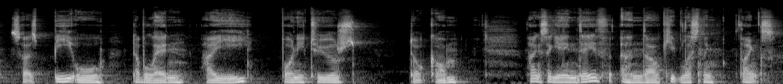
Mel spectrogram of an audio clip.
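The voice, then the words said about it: Genuine strong Scottish accent. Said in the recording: “that is not a Shrek Mike Myers. That is serious. That is the real deal there. What an accent.”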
